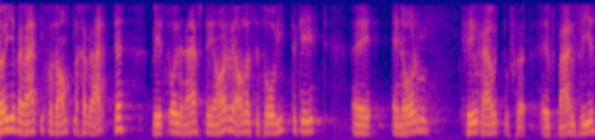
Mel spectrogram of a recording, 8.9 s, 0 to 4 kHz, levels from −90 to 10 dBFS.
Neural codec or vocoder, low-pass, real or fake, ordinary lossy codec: vocoder, 24 kHz, 100 mel bands, Vocos; 3.6 kHz; fake; AAC, 16 kbps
